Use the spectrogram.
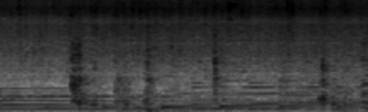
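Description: Onions sizzle and crackle steadily in a hot pan with turmeric powder added, with a few scraping stirs breaking in; close and continuous, no voices.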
